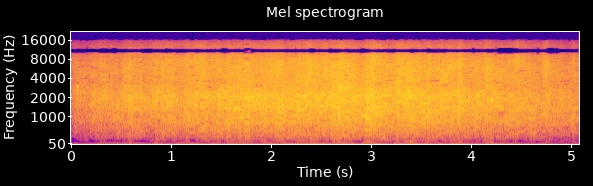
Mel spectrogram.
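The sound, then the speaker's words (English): Ovation from the audience at an opera premiere at the Czech National Opera, a dense, sustained roar of clapping that swells slightly in the middle and holds throughout. “The premiere was a top-notch performance and it gained well-deserved ovations.”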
